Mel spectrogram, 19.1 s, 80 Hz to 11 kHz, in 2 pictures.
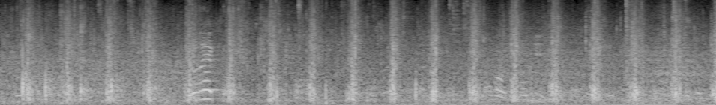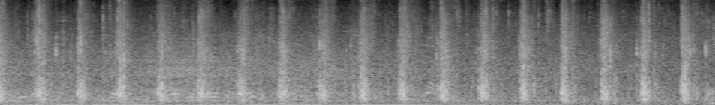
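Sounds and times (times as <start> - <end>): boots marching on stone: 0.0 - 19.0.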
